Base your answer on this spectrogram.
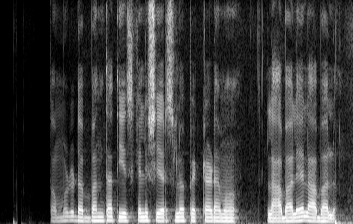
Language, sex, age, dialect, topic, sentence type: Telugu, male, 18-24, Utterandhra, banking, statement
